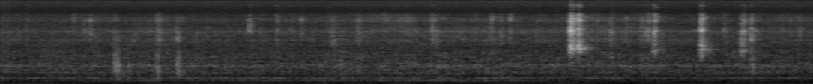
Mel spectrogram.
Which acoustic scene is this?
elevator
